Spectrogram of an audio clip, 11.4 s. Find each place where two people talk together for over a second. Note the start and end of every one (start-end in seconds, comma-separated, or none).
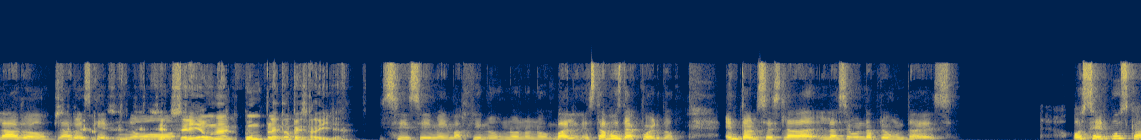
0.5-1.9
